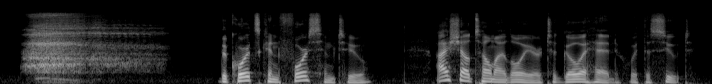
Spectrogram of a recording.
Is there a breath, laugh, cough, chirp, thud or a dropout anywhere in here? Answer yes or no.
yes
